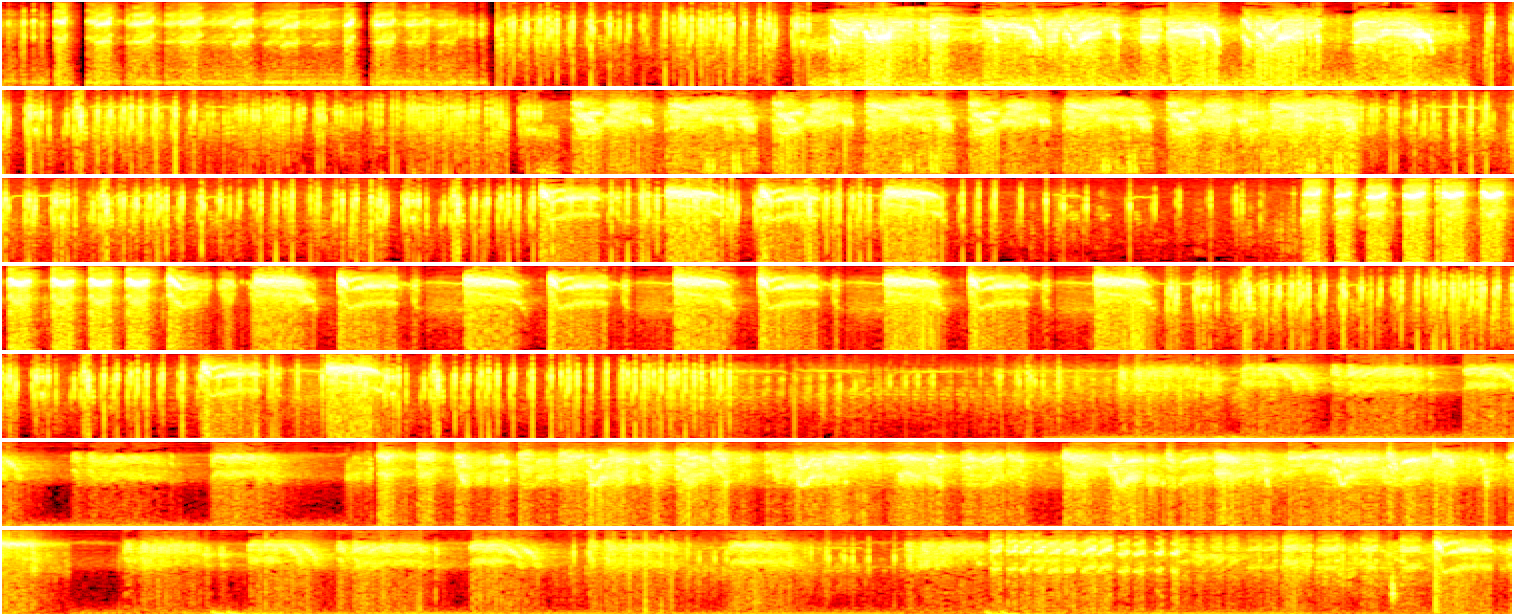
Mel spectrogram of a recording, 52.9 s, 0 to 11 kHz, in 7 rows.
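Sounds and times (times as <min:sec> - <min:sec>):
swiftlet chirping and twittering: 0:00.0 - 0:52.9.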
